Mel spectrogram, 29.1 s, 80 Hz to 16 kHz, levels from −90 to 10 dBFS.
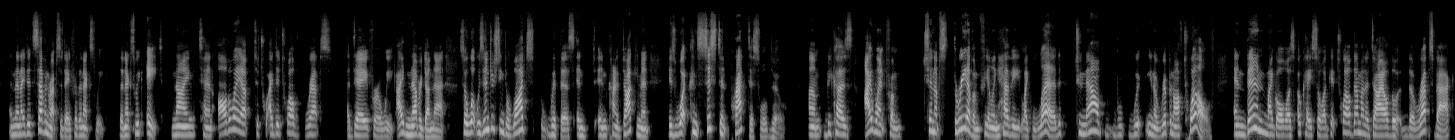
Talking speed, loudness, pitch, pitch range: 200 wpm, -25 LUFS, 190 Hz, 170-225 Hz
